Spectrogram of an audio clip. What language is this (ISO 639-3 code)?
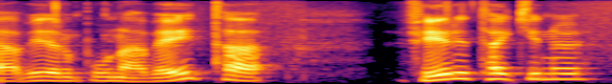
isl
